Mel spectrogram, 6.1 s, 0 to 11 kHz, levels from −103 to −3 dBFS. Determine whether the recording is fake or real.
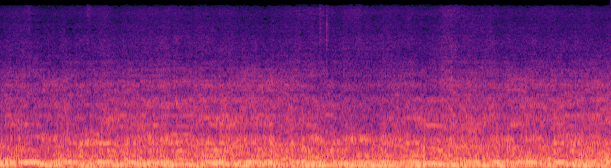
fake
